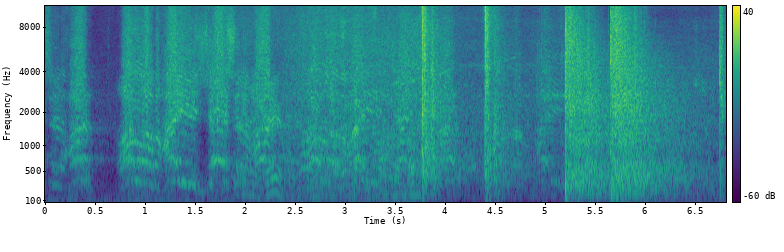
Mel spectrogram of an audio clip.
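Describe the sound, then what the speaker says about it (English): Fireworks set off to signal an evening protest in Zabadani, Syria, sharp bangs and crackling bursts cutting through a loud shouting crowd. "The fireworks were to tell people it was time for the evening protest."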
